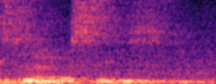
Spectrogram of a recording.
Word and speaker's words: Xerxes: I think it's Xerxes, spelled X-E-R-X-E-S, strange word.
